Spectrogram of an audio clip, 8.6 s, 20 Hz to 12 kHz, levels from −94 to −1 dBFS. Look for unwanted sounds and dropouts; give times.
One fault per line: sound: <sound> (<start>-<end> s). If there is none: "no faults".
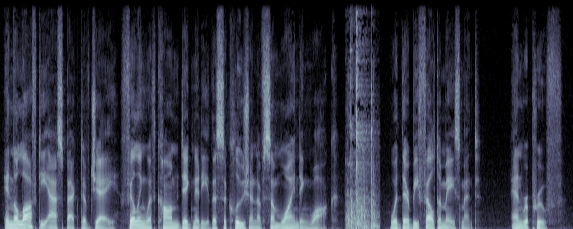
sound: squeak (5.2-5.7 s)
